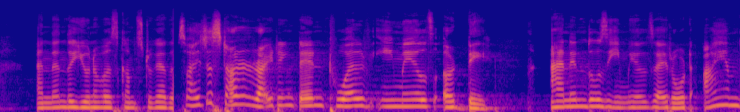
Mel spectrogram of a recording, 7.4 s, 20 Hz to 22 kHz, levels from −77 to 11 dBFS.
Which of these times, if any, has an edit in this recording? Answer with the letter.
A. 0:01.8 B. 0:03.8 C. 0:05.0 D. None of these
A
